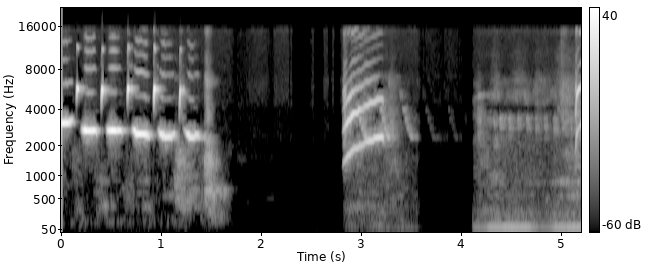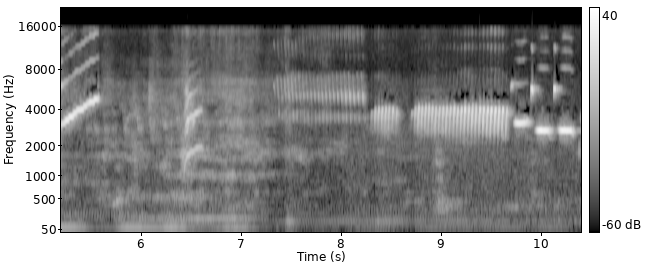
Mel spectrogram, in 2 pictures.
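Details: Canary song used to draw other canaries into singing: a run of repeated whistled notes, scattered rising calls, a long gap with low rumbling noise, then a buzzy trill.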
